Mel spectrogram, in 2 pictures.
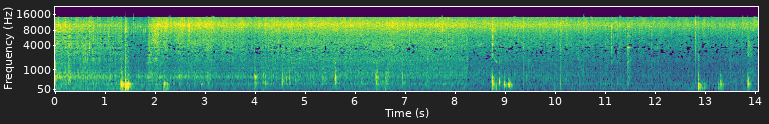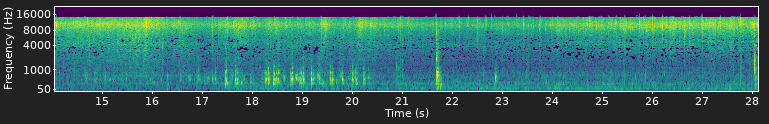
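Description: Chili-garlic spice paste sizzling steadily in hot oil in a wok, loudest for the first several seconds after it goes in. A spatula scrapes and knocks against the pan now and then, with one loud knock about a second in.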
